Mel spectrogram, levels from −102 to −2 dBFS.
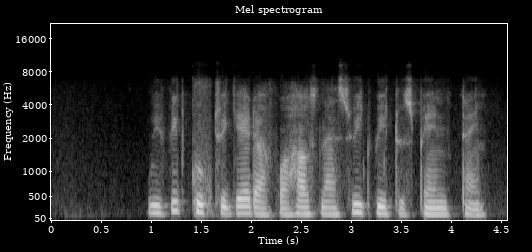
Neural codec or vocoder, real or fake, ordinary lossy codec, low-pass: none; real; Opus, 16 kbps; 7.2 kHz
